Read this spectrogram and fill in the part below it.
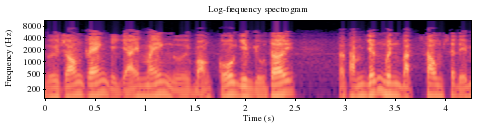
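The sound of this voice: An unforced reading voice is heard throughout.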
